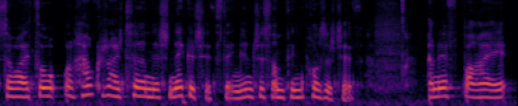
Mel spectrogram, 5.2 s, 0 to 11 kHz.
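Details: Woman, 68, after tongue cancer surgery removing a third of her tongue, reconstructed with a forearm flap with no feeling; in speech therapy, speech improving two weeks post-op; speech after partial glossectomy.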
